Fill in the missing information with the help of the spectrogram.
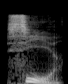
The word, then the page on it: cire: francais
